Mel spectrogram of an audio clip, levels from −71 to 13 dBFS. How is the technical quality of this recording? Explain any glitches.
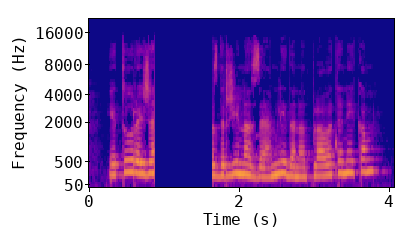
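The recording has two clear glitches.

From 0.87 to 1.64 s the speech cuts to dead silence, with no room tone, for about 0.78 s. This is an audio dropout to silence, likely from a lost input while the recorder kept writing silence.

At 3.29 s a brief, loud glitch peaks around -10 dBFS. This is a corrupt frame decoded: damaged bits in a couple of compressed frames put energy at the wrong frequencies.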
